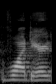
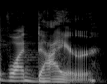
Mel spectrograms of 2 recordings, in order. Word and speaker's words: voir dire: But voir dire doesn't look like it should be pronounced that way. It's often a lot of people say voir dire. Yes. Because that's what it looks like in English. It's the I would normally be the ire.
